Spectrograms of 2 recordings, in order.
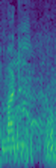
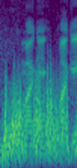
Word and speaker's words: Maggi: It's pronounced Maggi, and it's German. Maggi in German.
